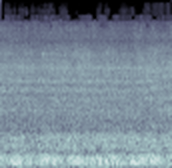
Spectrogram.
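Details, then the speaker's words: Large salamander-type diesel shop heater, sitting unused a long time and just fired up: steady low roar of fan and flame with no sputter or surging; running normally and putting out heat, though owner is unsure it burns fully clean. "Yeah, it's running. Oh yeah, it's putting out some good heat. Yeah, that's a nice little heater too."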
